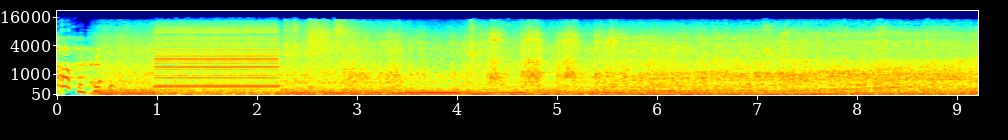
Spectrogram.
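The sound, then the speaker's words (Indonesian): A car horn gives one sustained blast near the start of a traffic jam, over a loud, continuous roar of engines and road noise that fills the whole stretch. “macet banget nih.”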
